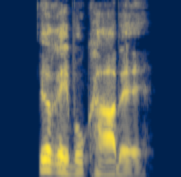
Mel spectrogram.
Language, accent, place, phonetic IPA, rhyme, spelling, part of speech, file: German, Germany, Berlin, [ɪʁevoˈkaːbl̩], -aːbl̩, irrevokabel, adjective, De-irrevokabel.ogg
- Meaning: irrevokable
